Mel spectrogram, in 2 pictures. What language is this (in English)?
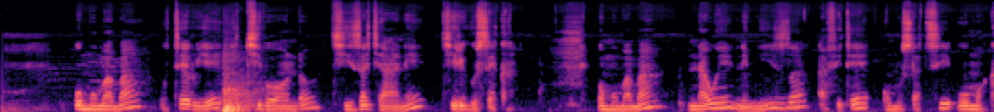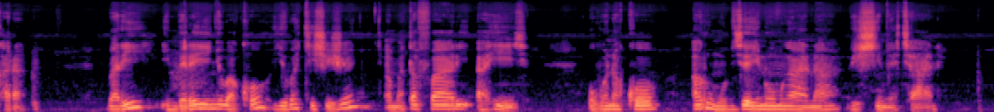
Kinyarwanda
